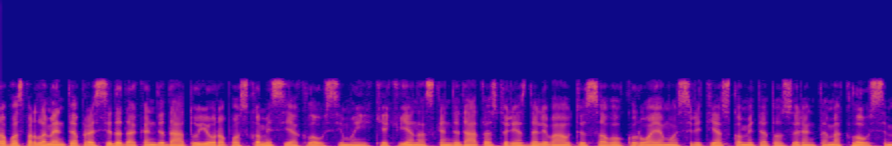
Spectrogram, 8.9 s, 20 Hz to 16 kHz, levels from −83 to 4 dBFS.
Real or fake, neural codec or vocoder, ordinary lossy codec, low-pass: fake; codec, 16 kHz, 16 kbps, FunCodec, trained on LibriTTS, 50 frames a second; MP3, 96 kbps; 7.2 kHz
